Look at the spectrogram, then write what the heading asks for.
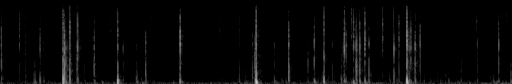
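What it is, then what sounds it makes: Crumpled kraft paper sheet. A single thin, crumpled sheet of brown kraft paper, held in both hands, is squeezed and crinkled with the fingertips and thumbs. The result is a busy run of sharp, dry crackles and crinkles at irregular intervals. A few louder snaps stand out, each with a brief low thump under a bright, papery rustle.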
